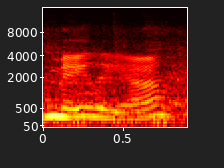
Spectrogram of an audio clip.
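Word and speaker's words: MaeLea: Yeah, my name is Maylia. Everyone calls me May. My full name is spelled capital M-A-E capital L-E-A.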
